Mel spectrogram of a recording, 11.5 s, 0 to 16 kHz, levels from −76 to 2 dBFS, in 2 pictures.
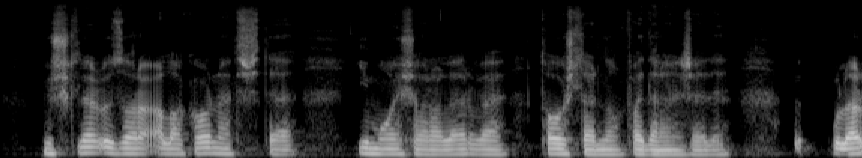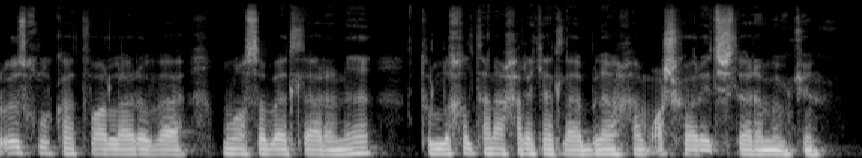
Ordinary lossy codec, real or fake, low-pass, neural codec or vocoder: none; real; 14.4 kHz; none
